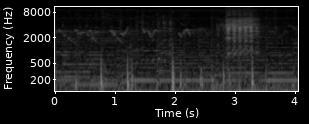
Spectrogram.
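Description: A goat bleating once, briefly, about three seconds in, over background music.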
